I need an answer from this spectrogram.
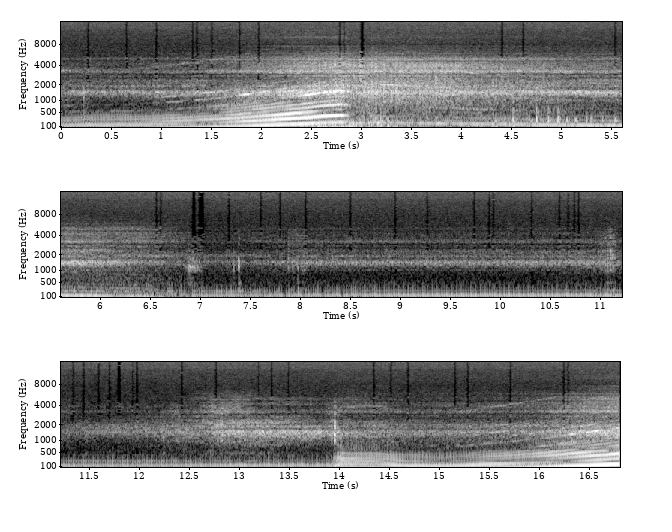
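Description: Motorcycle engine and exhaust under way: the revs climb about a second in, drop back after about three seconds and settle low and steady, then jump suddenly near the end and climb again as it accelerates.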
